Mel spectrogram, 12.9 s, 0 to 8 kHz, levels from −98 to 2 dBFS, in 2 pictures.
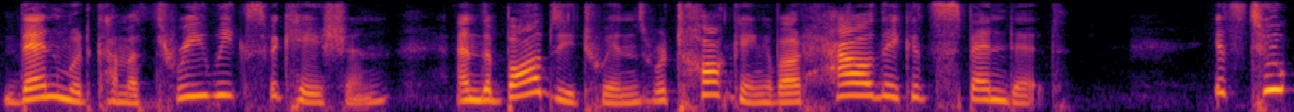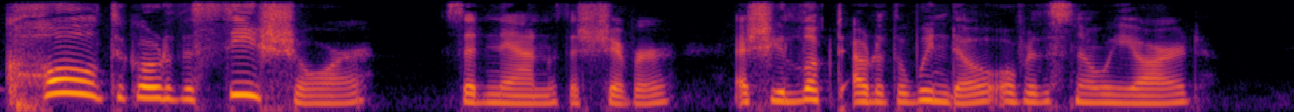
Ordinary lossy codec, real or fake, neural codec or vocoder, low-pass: Opus, 64 kbps; real; none; 7.2 kHz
